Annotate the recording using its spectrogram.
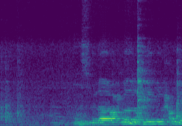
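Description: A short lull, then a man's chanting voice starting again about a second in, with two sharp clinks, the second one louder, near the end.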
